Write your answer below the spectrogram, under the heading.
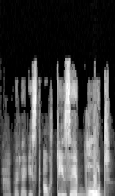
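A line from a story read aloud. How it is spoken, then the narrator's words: Called out. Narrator (German): rief sie und schlug auf die Decke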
